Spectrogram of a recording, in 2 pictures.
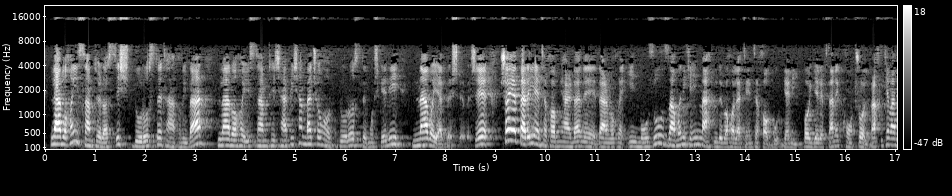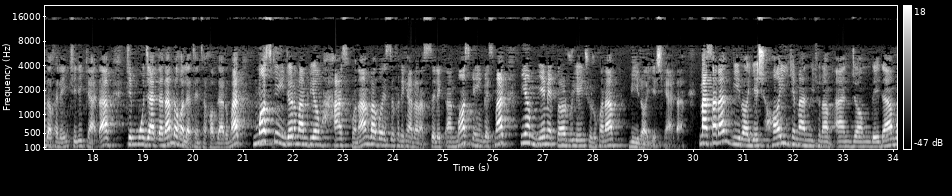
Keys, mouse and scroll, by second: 1.5-7.5 drag, 8.1 ctrl+click, 9.5 click, 10.9 right click, 14.3 click, 16.8 right click, 17.8 click, 19.2-19.6 alt+scroll down 1, 20.7-21.0 alt+scroll up 1, 21.3 alt+scroll up 1, 22.8 click, 28.8-29.2 alt+scroll up 1, 29.4 alt+scroll up 1, 30.5-34.0 drag.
